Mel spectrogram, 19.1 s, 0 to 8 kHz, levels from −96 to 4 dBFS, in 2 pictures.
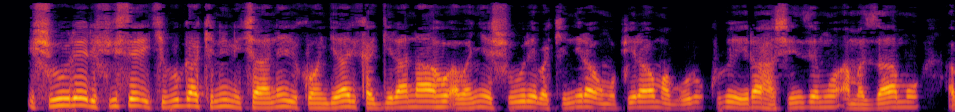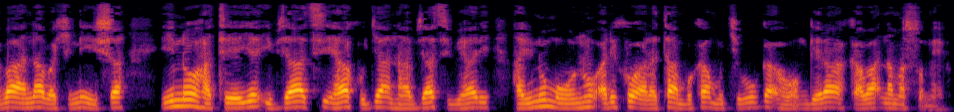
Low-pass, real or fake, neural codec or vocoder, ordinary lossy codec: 7.2 kHz; real; none; MP3, 32 kbps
